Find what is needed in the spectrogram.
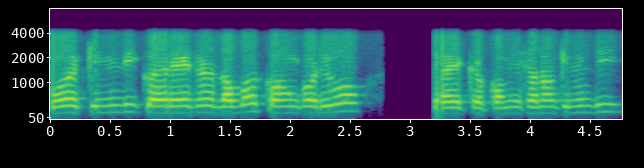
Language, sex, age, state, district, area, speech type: Odia, male, 60+, Odisha, Jharsuguda, rural, conversation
